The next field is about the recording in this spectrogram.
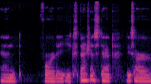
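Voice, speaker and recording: A man with a non-native accent speaks fairly slowly at a medium pitch, his voice somewhat breathy and his intonation fairly even. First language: not English. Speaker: student. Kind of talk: lecture. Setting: recorded video lecture with slides. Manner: hesitant, many fillers.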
